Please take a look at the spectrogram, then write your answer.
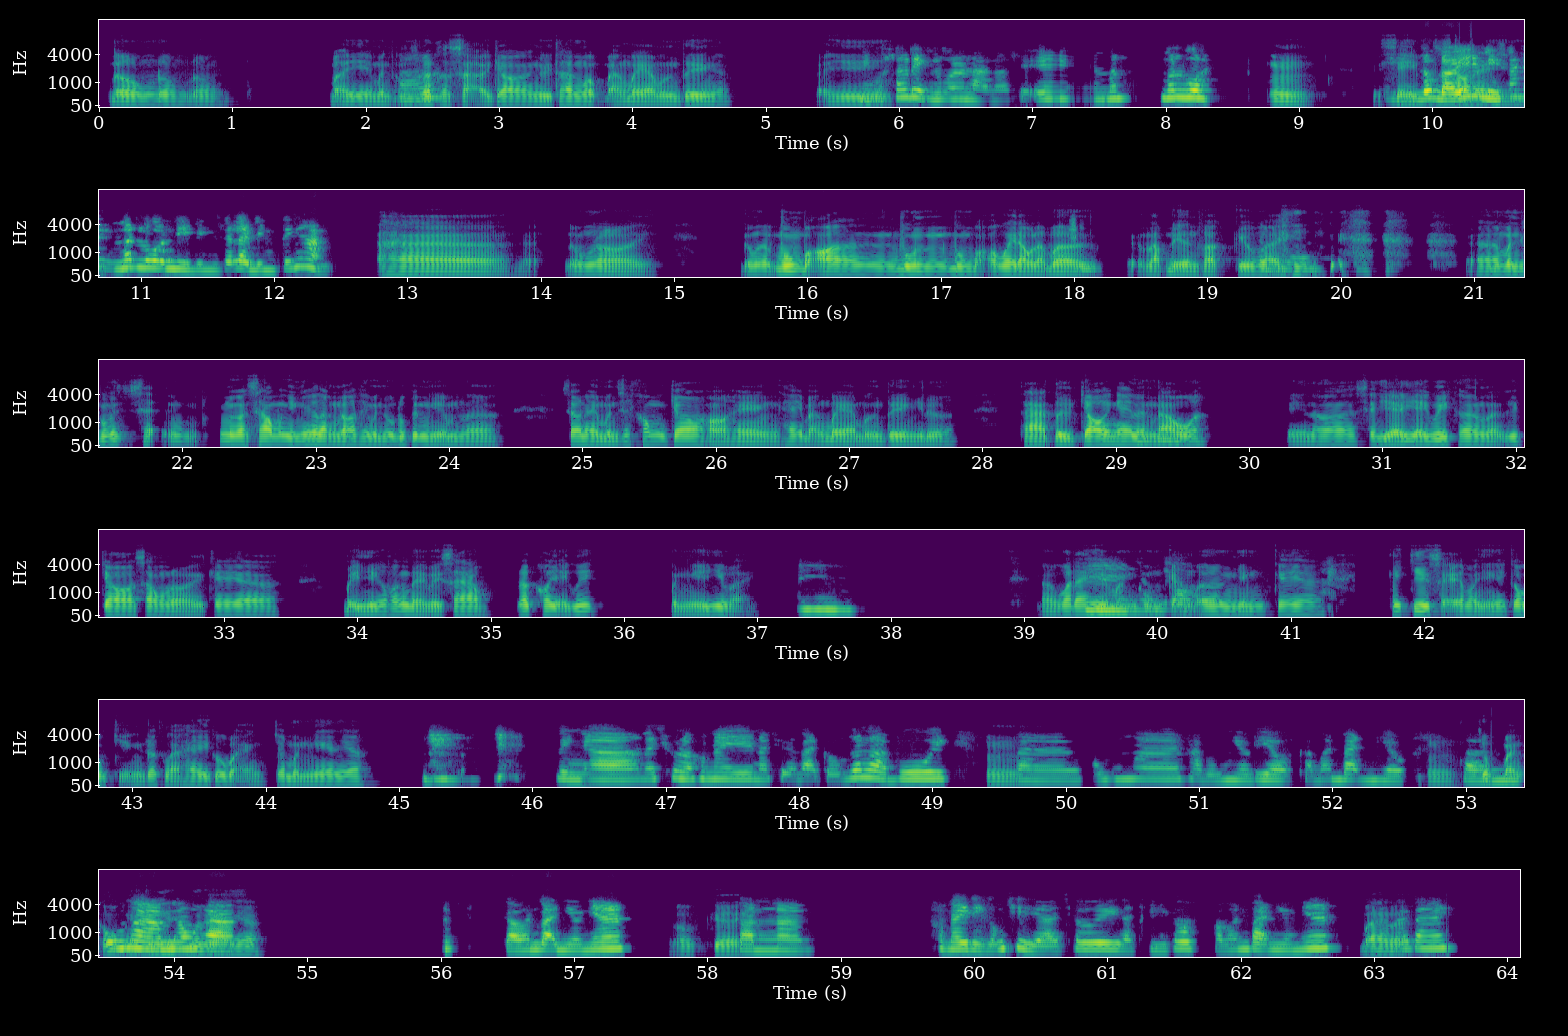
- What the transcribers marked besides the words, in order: other background noise; distorted speech; tapping; drawn out: "À"; unintelligible speech; laughing while speaking: "vậy"; chuckle; chuckle
- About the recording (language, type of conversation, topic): Vietnamese, unstructured, Làm sao để giữ bình tĩnh khi nghe những tin tức gây lo lắng?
